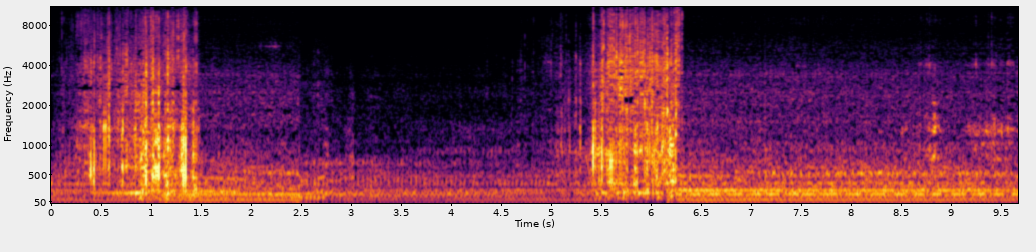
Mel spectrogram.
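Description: Plastic toys crushed under a car tyre on concrete: a crackling crunch about half a second in, and a second, louder burst of crunching about five and a half seconds in. A car engine runs steadily underneath.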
